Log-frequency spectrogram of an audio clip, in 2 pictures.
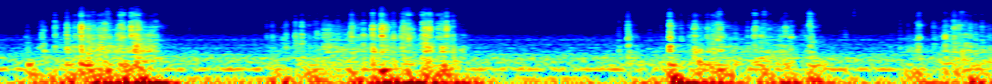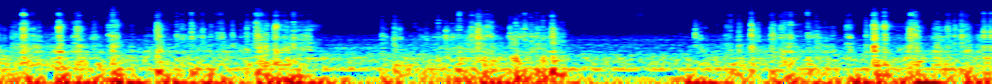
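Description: Fast typing with long nails and fingertips on a full-size plastic computer keyboard with white backlighting and a hollow housing. Bursts of quick, bright clicking and tapping alternate with brief lulls, over a steady low hum.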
